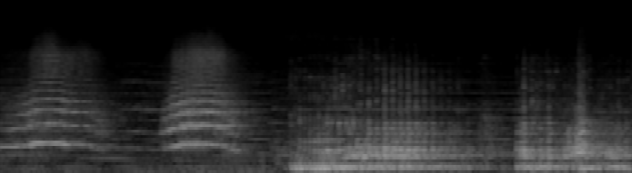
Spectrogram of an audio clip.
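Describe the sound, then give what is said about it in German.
The Jurassic Park T-Rex roar, made by combining elephant and lion sounds: two high, trumpeting blasts with bright harmonics, then a long, deep, rumbling roar and a final rising growl, loud with no speech. “Ich weiß zum Beispiel, dass es bei dem T-Rex in Jurassic Park Laute von Elefanten und von Löwen sind, die irgendwie kombiniert worden sind.”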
